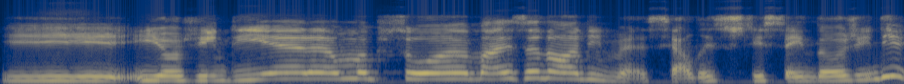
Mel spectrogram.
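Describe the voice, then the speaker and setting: A woman speaks at a moderate pace. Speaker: journalist. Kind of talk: casual chat.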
